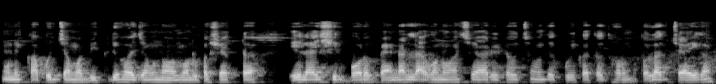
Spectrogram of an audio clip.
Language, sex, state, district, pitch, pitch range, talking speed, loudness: Bengali, male, West Bengal, Kolkata, 110 Hz, 110-115 Hz, 200 wpm, -16 LUFS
